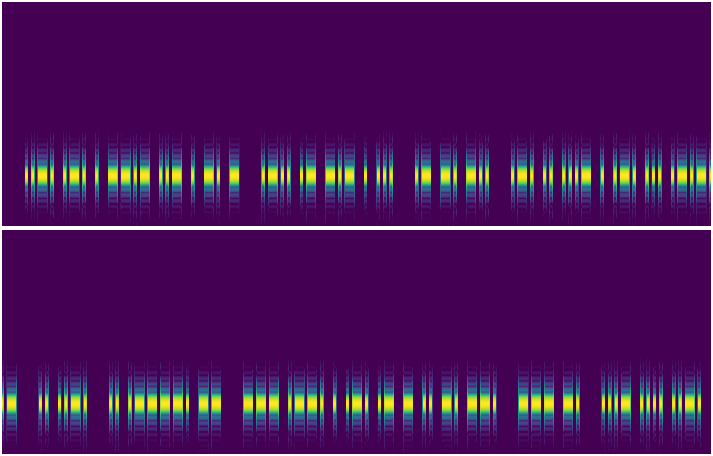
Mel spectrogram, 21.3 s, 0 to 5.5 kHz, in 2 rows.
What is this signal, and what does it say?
Morse code, heard as a keyed tone, about 25 wpm, 600 Hz. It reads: FREQUENT LAKES AND RIVERS. IF I'M OPERATING ON VHF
